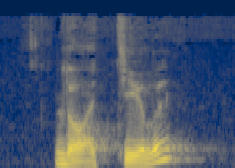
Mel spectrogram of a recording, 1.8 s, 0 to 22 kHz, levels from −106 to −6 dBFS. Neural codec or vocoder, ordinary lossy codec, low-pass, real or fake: none; MP3, 96 kbps; 14.4 kHz; real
